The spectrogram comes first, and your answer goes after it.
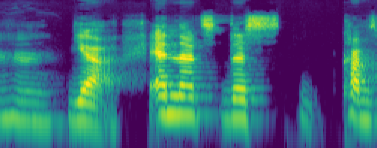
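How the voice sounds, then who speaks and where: A woman speaks with an American accent in a flat, monotone delivery. Her tone is bright and sharp. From rural Kansas. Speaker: journalist and author. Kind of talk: interview. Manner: hesitant, many fillers.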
